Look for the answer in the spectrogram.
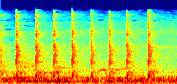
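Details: Honda CR-V suspension, wheel rocked by hand with camera close, sharp evenly spaced metallic clunks about five per second despite new rear shocks, bushings and stabilizer links; shock mounting ruled out.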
